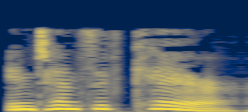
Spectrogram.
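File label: "intensive care", American English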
